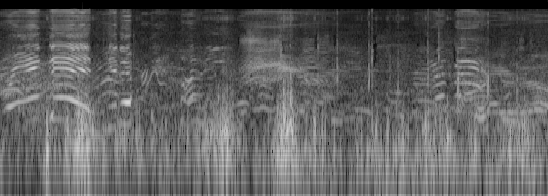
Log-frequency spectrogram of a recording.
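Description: Shouted voices of players and spectators across a soccer field, with wind rumble and handling knocks on the camera microphone.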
